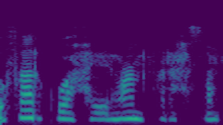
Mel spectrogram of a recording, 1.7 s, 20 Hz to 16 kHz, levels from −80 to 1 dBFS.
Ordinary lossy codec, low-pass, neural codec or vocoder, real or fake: none; 7.2 kHz; codec, 16 kHz, 2 kbps, X-Codec, HuBERT features, trained on LibriSpeech; fake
